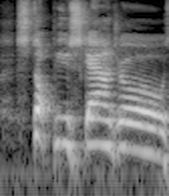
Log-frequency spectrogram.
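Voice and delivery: slow, high, loud captain's command; shouting. A narrator's reading. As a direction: call out like an indignant pirate captain. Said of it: "Captain Eight Piece shouted".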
